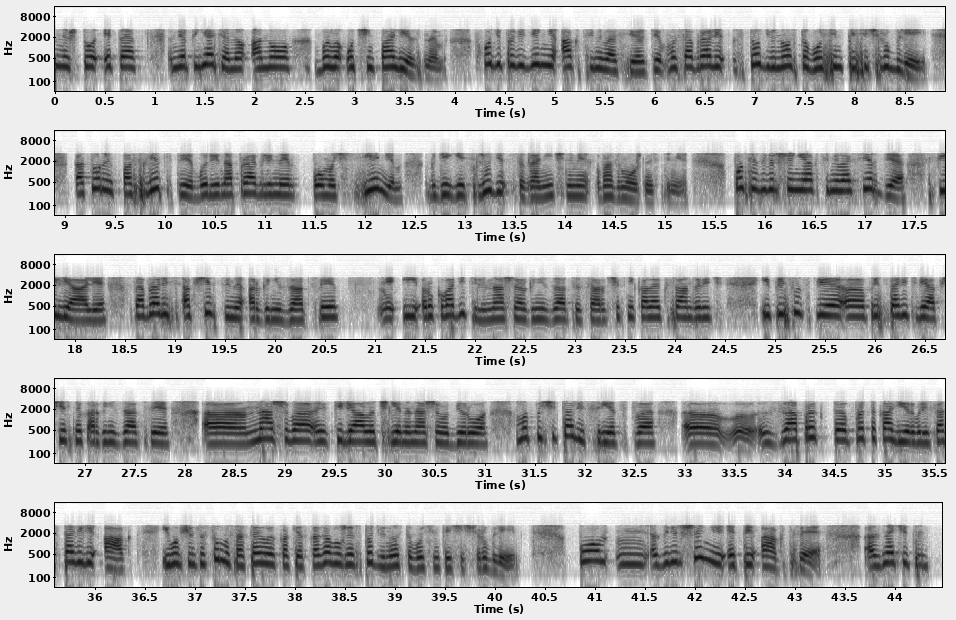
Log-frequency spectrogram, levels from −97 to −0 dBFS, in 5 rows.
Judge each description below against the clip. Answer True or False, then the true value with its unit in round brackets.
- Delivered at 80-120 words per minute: True (115 wpm)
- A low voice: False (245 Hz)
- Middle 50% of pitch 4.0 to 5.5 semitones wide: True (4.7 semitones)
